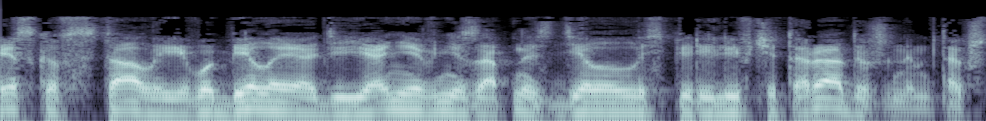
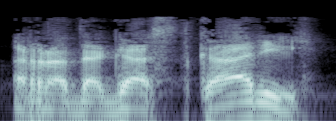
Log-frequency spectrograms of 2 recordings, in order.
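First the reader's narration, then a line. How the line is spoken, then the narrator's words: Laughing, contemptuous interruption. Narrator (Russian): с хохотом перебил меня Саруман, и его презрение прорвалось наружу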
